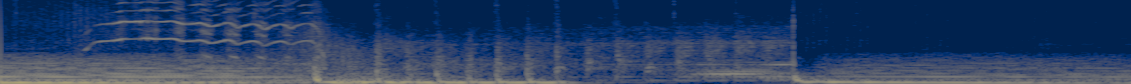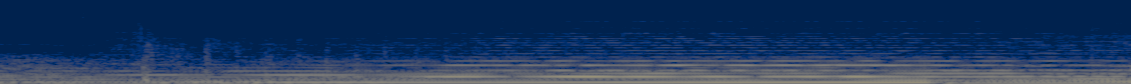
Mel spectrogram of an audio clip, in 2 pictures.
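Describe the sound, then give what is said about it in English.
A horse gives a loud, wavering neigh, then hooves thud and scrape as horses paw at the ground beside a row of deserted vehicles in sand pits, lasting a couple of seconds before a steady, low droning tone takes over. No one speaks. “And in the sand pits was a row of deserted vehicles, with their horses feeding out of nosebags or pawing at the ground.”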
